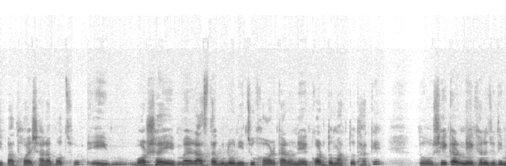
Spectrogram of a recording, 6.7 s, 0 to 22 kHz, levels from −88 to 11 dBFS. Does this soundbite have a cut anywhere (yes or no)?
no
